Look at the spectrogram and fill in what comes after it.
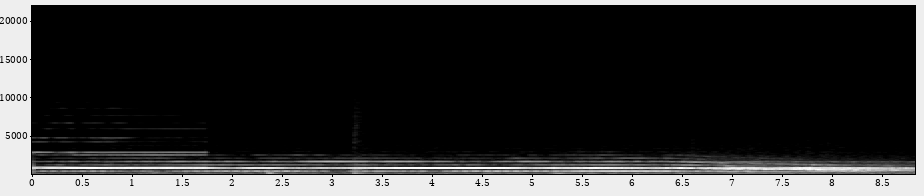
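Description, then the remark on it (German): Civil defense warning sirens wail in a steady, sustained tone across Düsseldorf city centre, Germany, at 11 a.m. on the 2022 national warning day, with several pitches stacked together, then begin to shift and descend near the end, heard outdoors over faint background noise. “Ja, das stand jetzt beim Warntag 2022 auf dem Programm.”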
